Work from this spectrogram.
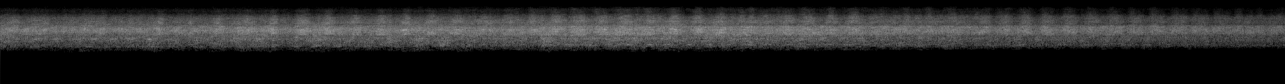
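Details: Stereo recording of a cicada giving a long, sustained high buzz with a quick rhythmic pulsation, fairly even before fading slightly toward the end; no other sounds.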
